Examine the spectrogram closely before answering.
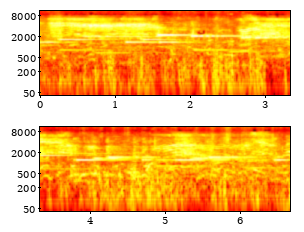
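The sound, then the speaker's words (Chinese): A lullaby plays from a small iron tower as a chain of clear, music-box-like melodic tones, heard alongside talking voices. “更特别的是，小铁塔每十分钟还会传出婴儿的哭声，接着就会有摇篮曲，仿佛母女互动。”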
